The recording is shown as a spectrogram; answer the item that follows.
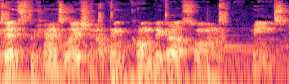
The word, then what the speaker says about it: Comme des Garçons: I think it is Comme des Garçons. It's French. It's a Japanese brand, but it's French.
